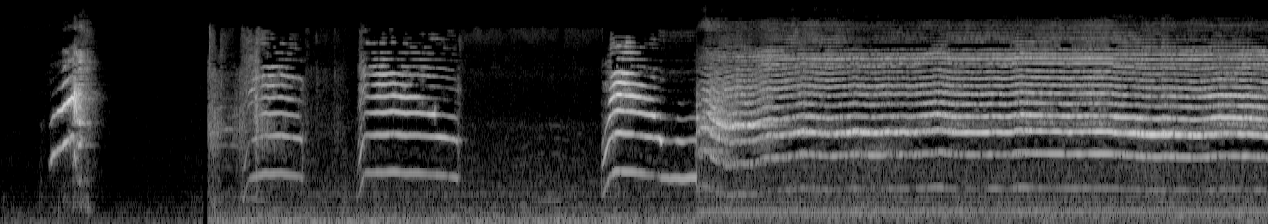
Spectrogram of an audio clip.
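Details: Domestic cat making weird sounds: a few short, arched meows with bright harmonics, spaced a second or two apart, then a long, drawn-out, steady yowl that holds for several seconds over a faint low hum.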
